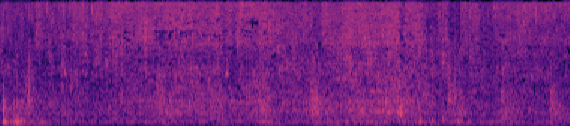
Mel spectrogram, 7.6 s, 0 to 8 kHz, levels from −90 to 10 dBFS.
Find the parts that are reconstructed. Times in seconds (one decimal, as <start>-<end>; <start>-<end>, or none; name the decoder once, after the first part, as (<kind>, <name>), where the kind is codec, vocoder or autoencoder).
2.0-2.9 (vocoder, WaveNeXt); 5.3-5.9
